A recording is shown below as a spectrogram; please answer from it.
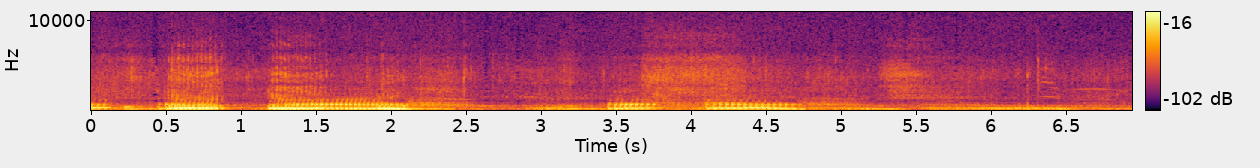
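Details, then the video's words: Steller sea lions at their haulout on 29 October 2017, heard through a live camera: a few long, hoarse, rumbling roars of about a second each, fading to low groaning calls at the end. "Steller Sea Lions"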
